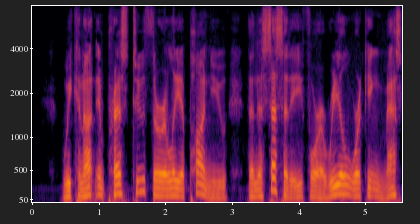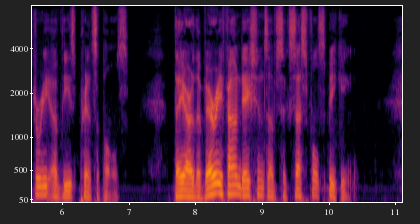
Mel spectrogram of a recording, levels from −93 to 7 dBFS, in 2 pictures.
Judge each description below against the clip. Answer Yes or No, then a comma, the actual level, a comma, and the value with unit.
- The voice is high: No, low, 110 Hz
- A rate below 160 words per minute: Yes, slow, 135 wpm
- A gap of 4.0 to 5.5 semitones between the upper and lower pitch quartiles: Yes, average, 4.7 semitones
